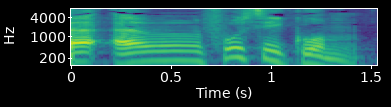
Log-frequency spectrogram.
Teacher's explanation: والنون مخفاة عند الفاء في قوله تعالى أنفسكم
